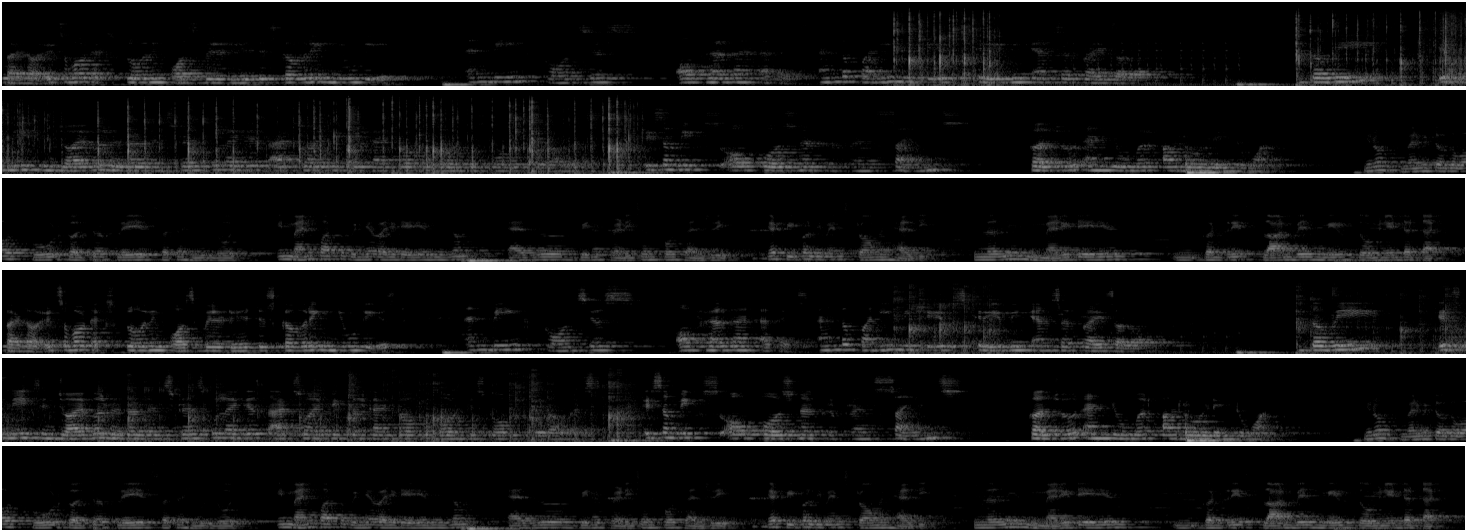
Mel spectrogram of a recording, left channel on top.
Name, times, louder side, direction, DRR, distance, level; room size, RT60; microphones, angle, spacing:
voice 1, 0.0-3.9 4.4-6.3 6.7-11.6 12.3-12.5 12.9-13.8 14.4-24.2 24.9-27.4 33.9-34.1 36.8-37.0 40.9-41.0, right 1 dB, 55° right, 0.7 m, -43 dB
sound 1, 8.8-21.3, left 6 dB, 50° left, 0.5 m, -49 dB
voice 2, 28.3-31.7 32.0-34.0 34.3-36.6 36.9-38.6 39.0-40.6 41.0-43.6, right 1 dB, 5° right, 0.6 m, -46 dB
7.2 x 6.8 x 3.5 m
head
